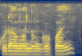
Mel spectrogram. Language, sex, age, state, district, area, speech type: Odia, male, 30-45, Odisha, Nabarangpur, urban, spontaneous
